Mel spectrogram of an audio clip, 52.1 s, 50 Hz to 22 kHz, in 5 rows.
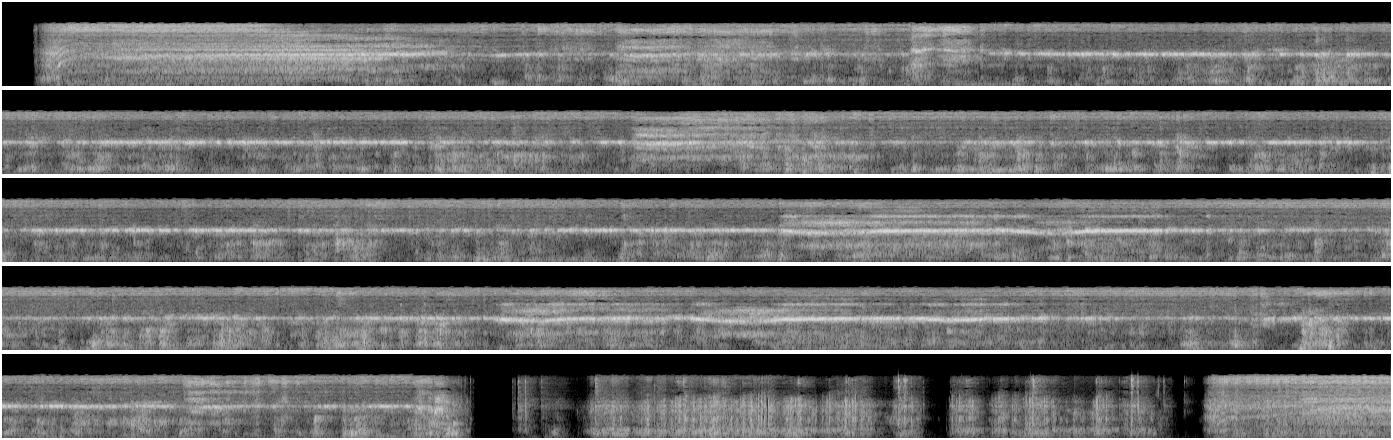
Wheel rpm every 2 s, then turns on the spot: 130, 220, 230, 250, 240, 230, 230, 230, 230, 230, 230, 230, 230, 230, 230, 230, 230, 230, 230, 230, 230, 230, 140, 20, 20, 100.
46-50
